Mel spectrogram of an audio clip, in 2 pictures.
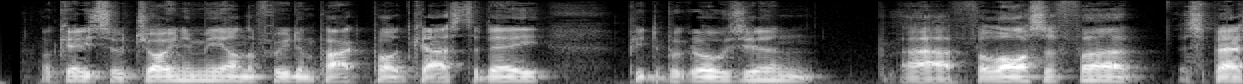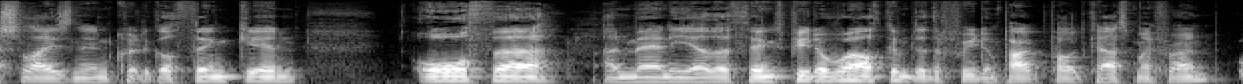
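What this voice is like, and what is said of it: Noticeable accent. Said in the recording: “I love that accent. Very, very good. Excellent.”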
